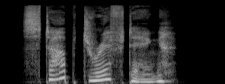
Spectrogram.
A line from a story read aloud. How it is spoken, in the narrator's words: Kurima hissed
